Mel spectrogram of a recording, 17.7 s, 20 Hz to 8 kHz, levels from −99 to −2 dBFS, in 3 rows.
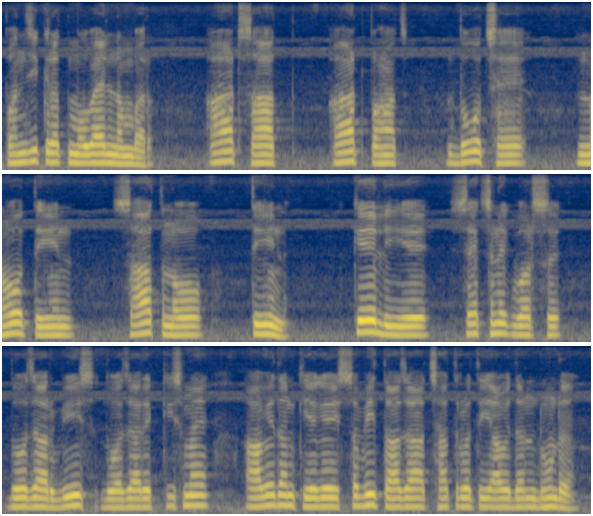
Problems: none marked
